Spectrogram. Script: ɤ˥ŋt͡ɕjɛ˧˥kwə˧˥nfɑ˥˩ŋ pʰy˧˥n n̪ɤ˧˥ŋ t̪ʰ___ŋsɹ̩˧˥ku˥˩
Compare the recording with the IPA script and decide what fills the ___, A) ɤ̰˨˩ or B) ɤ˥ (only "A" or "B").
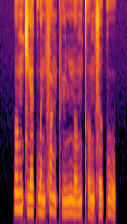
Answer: A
